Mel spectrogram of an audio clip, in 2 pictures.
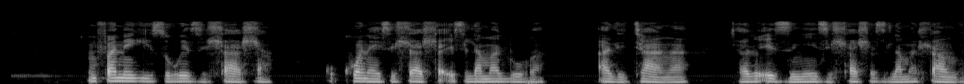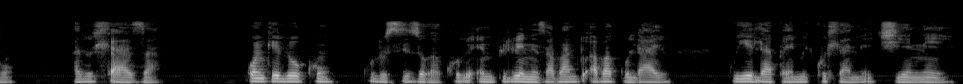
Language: North Ndebele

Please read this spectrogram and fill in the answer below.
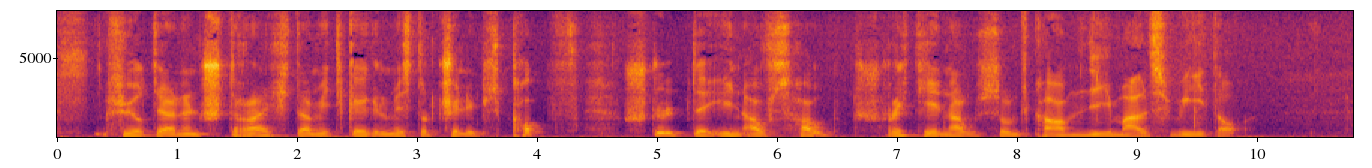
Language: German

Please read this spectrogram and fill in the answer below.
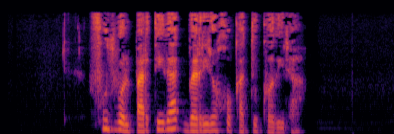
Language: Basque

